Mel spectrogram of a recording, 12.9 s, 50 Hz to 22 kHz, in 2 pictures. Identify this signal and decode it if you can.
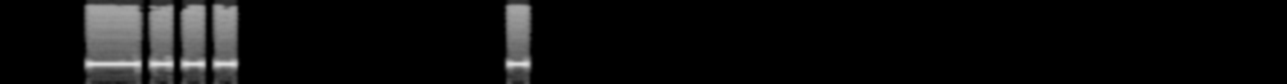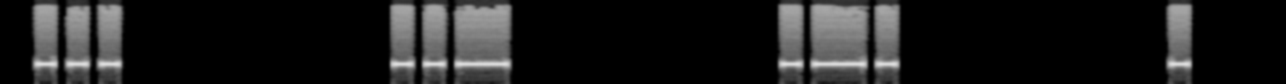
Morse code, heard as a keyed tone, about 15 wpm, spaced as for 5 wpm, 1000 Hz. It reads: BE SURE
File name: qotdfiles / 5wpm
